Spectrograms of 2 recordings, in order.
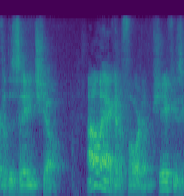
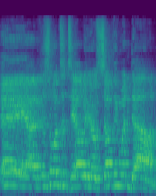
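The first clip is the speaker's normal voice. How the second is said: very high-pitched, put-on dad voice; 9 semitones higher, 4 dB louder than usual. Asked to do an impression of their dad, retelling a phone call: impression of their dad. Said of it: "Can you please do an impression of your dad?".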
